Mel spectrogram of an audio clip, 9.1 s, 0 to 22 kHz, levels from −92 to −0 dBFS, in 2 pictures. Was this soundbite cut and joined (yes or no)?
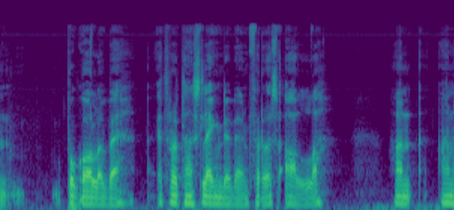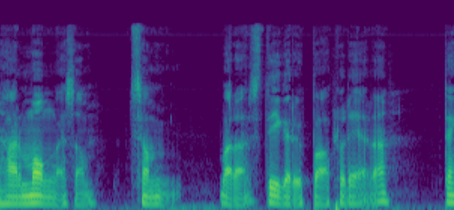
no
